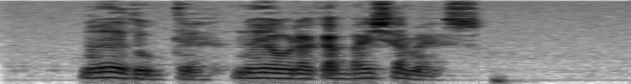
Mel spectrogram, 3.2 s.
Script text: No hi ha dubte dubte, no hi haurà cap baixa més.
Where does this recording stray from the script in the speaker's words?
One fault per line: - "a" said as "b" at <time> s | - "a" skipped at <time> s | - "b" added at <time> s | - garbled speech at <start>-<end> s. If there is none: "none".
- "dubte" skipped at 1.0 s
